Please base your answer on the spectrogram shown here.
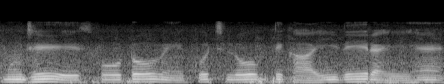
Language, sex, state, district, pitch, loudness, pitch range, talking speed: Hindi, male, Madhya Pradesh, Katni, 110 Hz, -16 LUFS, 105-115 Hz, 135 wpm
